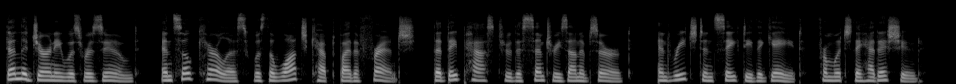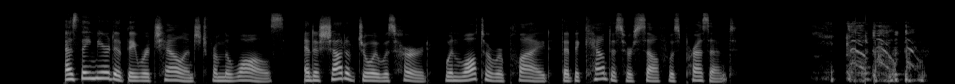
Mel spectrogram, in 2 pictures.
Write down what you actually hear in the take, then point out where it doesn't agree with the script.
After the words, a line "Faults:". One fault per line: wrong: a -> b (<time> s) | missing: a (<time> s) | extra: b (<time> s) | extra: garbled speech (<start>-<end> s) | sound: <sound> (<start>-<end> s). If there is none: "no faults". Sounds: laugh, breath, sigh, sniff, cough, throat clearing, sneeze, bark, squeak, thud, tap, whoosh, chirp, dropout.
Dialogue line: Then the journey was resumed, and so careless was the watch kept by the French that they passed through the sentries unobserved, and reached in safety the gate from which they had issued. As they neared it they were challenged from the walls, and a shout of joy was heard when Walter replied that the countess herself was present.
Then the journey was resumed, and so careless was the watch kept by the French that they passed through the sentries unobserved, and reached in safety the gate from which they had issued. As they neared it they were challenged from the walls, and a shout of joy was heard when Walter replied that the countess herself was present.
Faults:
sound: cough (17.7-18.9 s)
